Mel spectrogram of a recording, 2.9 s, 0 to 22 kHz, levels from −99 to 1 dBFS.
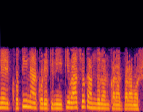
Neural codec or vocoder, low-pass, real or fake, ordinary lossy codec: none; 3.6 kHz; real; Opus, 32 kbps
